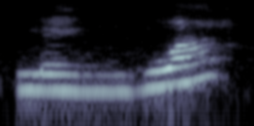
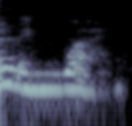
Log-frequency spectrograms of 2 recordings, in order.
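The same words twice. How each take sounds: First: "lenguaje" broken up, with a long raised "gua"; stress on GUA. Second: Said in the usual way. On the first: Shown as a demonstration. Teacher marking the tonic syllable for students, "lenguaje" drawn out on "gua". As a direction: stretch "lenguaje" as len-GUAAA-je, pausing before the last syllable. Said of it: "entonces la sílaba gua". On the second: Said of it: "Aquí está la mayor fuerza de voz".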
